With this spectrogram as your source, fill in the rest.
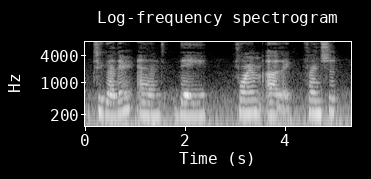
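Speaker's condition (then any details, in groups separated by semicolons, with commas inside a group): Traumatic brain injury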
